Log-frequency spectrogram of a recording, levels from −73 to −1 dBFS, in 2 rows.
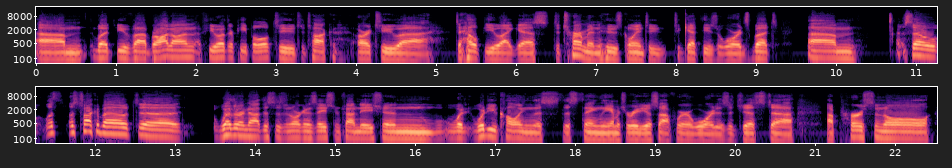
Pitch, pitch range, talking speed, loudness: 105 Hz, 95-115 Hz, 170 wpm, -19 LUFS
